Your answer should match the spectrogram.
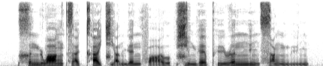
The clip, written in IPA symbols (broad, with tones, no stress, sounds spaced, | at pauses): x ə˥ n ɻ w ɑ˥ ŋ t͡s a˧˥ ɪ̯ kʰ a˥˩ ɪ̯ t͡ɕ j ä̰˨˩ n̪ ɥ ɛ˥ n f ɑ˧˥ ʊ̯ | ɕ i˥˩ m ɥ ɛ˥ pʰ y˥˩ ɻ ə˥ n n̪ y˥˩ n s ɑ˥ ŋ m y˧˥ n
